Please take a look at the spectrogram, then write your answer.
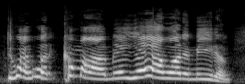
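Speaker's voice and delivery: loud, very high eager outburst; excited eagerness. Retold or imitated. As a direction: act out jumping at the chance, voice way up. Acts out eager reply to uncle.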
